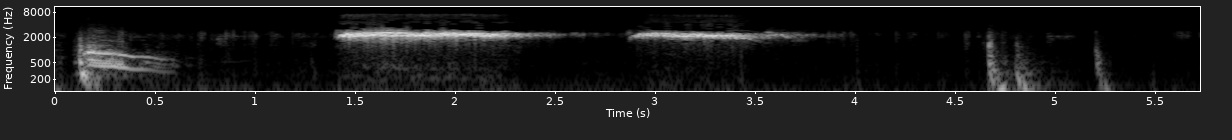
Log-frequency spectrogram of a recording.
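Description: Two loud, shrill police whistle blasts, each about a second long with a short gap between, blown by police at a secret port by a wharf to summon others, followed by a couple of faint knocks.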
